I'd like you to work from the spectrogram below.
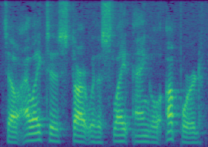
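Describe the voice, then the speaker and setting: This woodworking show host has a medium-pitched, darkish voice and speaks at a moderate pace. Working with hand tools in his shop, he demonstrates them hands-on and explains in a straightforward way while he works.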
